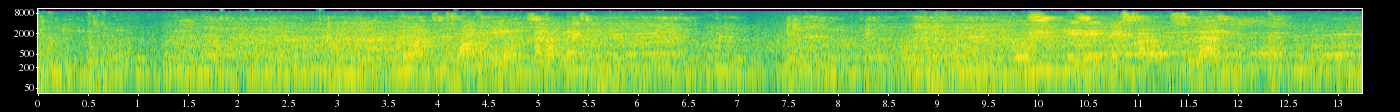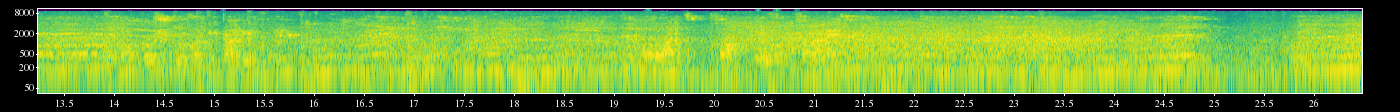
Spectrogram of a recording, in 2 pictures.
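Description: A rally car engine revs and roars, rising and falling with gear changes.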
